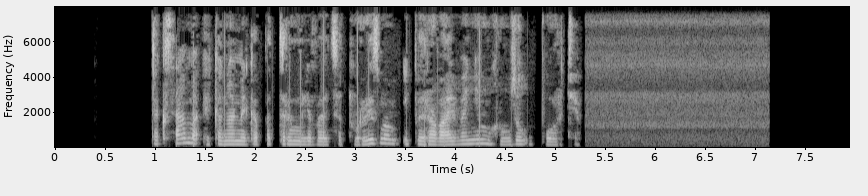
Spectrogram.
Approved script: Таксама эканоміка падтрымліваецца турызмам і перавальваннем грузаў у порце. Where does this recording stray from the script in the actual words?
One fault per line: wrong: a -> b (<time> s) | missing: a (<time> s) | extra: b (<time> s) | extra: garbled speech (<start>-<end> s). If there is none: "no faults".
no faults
